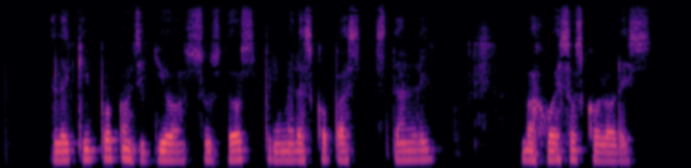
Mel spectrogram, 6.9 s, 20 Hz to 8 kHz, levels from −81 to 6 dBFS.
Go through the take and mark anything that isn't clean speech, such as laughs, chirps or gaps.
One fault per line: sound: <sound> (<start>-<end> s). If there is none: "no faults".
no faults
